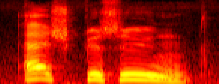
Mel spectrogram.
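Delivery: high, slow chanted oath; a crowd swearing as one, drawn out; druids roaring an oath. A narrator's reading. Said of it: "zúgták a druidák".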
